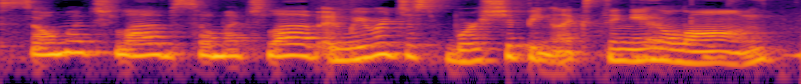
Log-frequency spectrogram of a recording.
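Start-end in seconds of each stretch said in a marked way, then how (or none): 0.0-1.6 tearful, crying through words. A parent retelling what their child said during worship: imitating a child crying. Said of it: "and she's just crying".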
